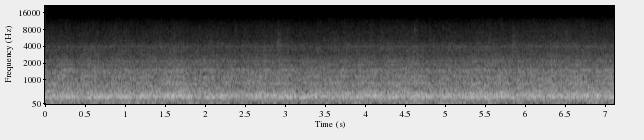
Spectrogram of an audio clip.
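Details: Whirlpool Cabrio washer with bad bearing, full wash cycle: steady loud rumbling roar, constant as the drum turns, with a coarse gritty edge; worn tub bearing.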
